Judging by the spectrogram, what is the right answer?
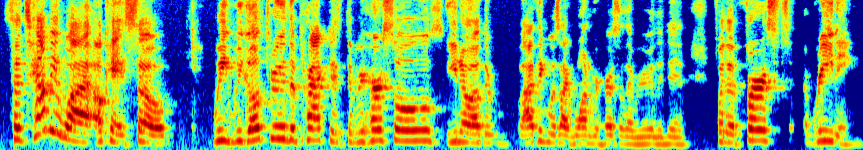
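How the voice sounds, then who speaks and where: A man with a notably high-pitched voice hosts an informal chat. He speaks emphatically and teasingly, often turning to address his listeners directly. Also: fairly quick, rough recording. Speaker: host.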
